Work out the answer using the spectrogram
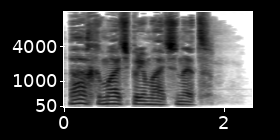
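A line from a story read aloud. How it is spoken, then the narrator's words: Hoarse voice, king. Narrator (Russian): проговорил хриплым голосом король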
